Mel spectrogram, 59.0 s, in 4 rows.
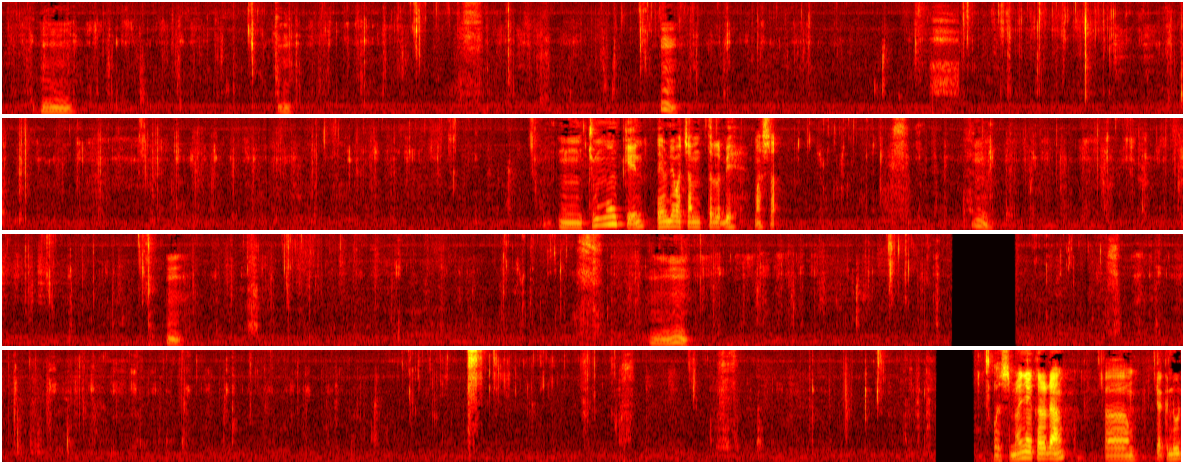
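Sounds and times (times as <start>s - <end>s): close chewing with wet mouth noises: 0.0s - 22.6s, 24.6s - 41.4s, 42.2s - 56.8s.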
